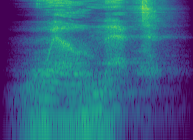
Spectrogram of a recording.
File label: Male Old God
